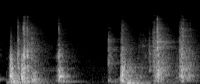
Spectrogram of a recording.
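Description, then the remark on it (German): Heavy knocks land on a wooden door, a few firm thuds, then a short pause and another quick series of blows. Loud, with no voices. “Es klopft laut an der Tür.”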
